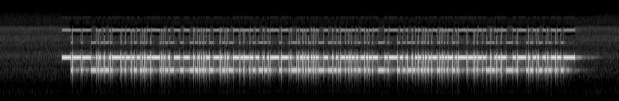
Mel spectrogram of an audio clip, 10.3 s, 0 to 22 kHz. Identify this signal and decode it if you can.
RTTY (45.45 baud, 850 Hz shift), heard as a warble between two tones, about 1700 Hz centre. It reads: 26SMM YMDM2 VEJRO CFC5I J47KQ 5LZBU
